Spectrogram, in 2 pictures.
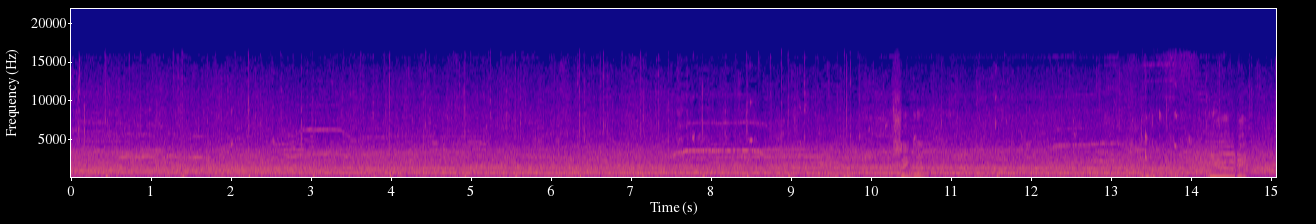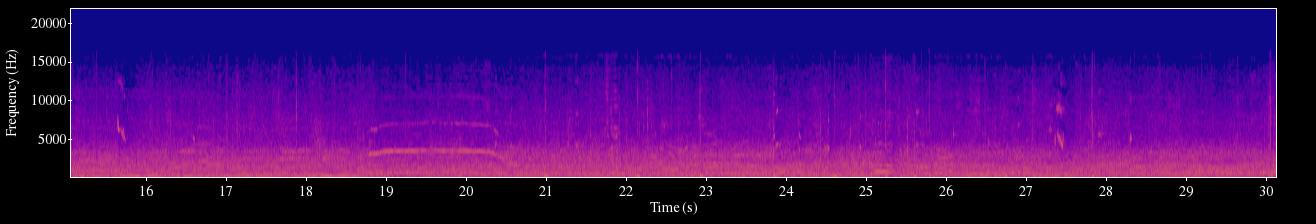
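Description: Steady crowd noise in a packed basketball arena, with a ball dribbling on the hardwood court and a few brief high squeaks from players' shoes.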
